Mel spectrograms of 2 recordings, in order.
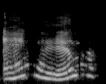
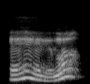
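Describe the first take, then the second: First: It sounds like an astonished, incredulous question. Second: The voice rises at the end like a question. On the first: The speaker cannot believe it is her. "Tipo, não acredito" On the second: The speaker wants to know who it is. "Estou fazendo uma pergunta"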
